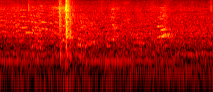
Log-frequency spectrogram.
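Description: Faint children's voices in the background over a steady low hum, with a sharp click or knock, two strokes close together, about a second in.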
